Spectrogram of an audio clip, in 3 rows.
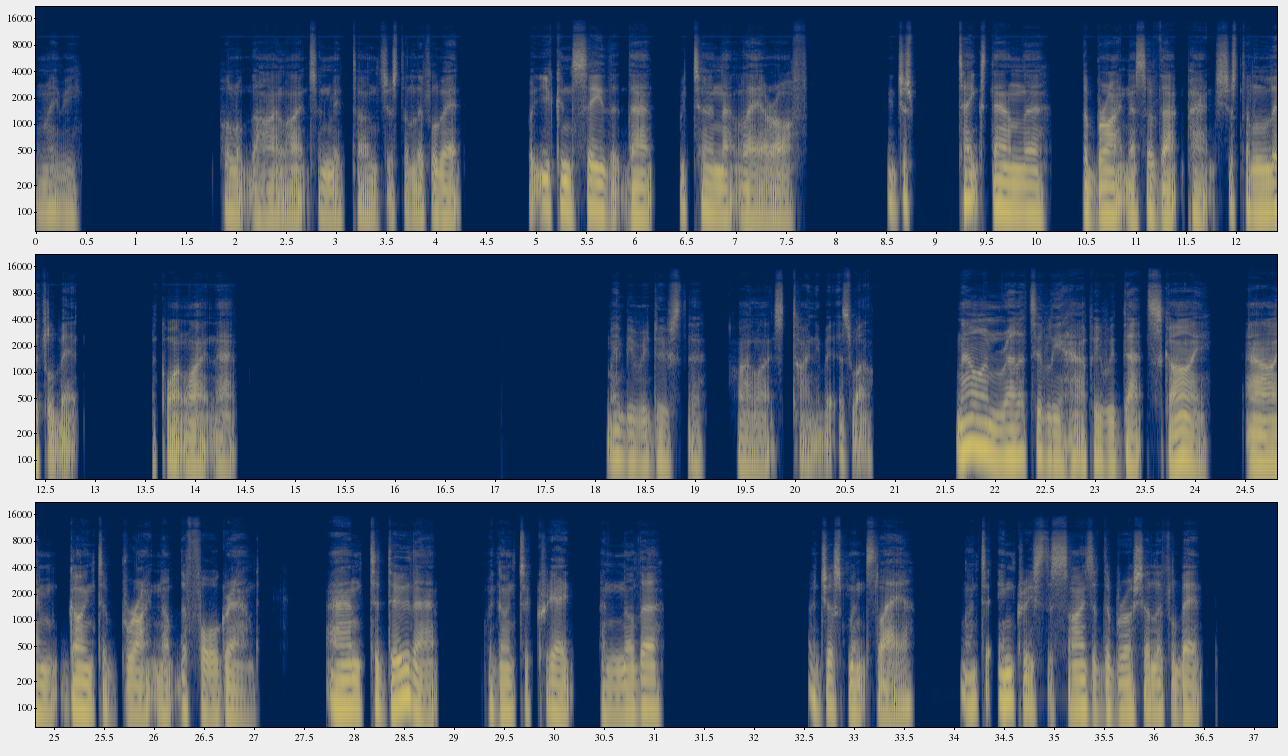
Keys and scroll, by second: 30.4 ctrl+super+a, 33.7 ], 36.5 [.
